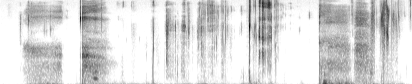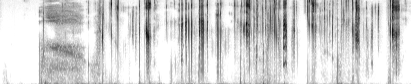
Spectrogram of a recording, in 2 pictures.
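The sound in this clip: Crunchy biting and chewing in a role-play of nibbling an ear: many close, crisp crunches and wet chewing sounds in irregular bursts, separated by short pauses and soft sighs or breaths.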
